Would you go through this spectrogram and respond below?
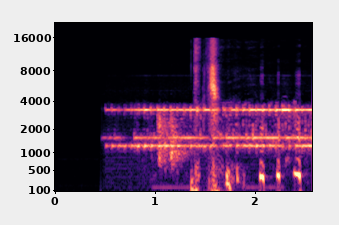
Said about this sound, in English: I forgot to put it on airplane mode. So I got a call during this live news conference, and listen to how the mayor handled this stressful situation.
